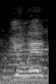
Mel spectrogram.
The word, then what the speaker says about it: Yoel: I'm like I said, I'm Joel. Like the way you say my name in Hebrew, is Yoel, as you know.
